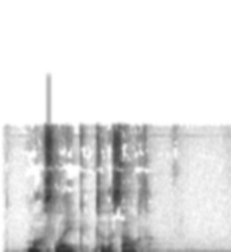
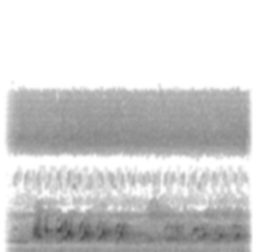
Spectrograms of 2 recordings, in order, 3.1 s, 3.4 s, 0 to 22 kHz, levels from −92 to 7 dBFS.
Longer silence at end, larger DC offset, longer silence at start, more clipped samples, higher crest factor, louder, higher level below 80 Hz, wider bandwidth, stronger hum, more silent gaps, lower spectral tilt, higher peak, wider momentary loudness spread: first, 1.15 s vs 0.05 s; neither; first, 0.35 s vs 0.1 s; neither; about the same, 18 dB vs 18 dB; first, -15 LUFS vs -26 LUFS; first, -44 dBFS vs -72 dBFS; second, 11.5 kHz vs 14.5 kHz; neither; neither; first, -4 dB/octave vs 0 dB/octave; first, 0 dBFS vs -12 dBFS; about the same, 13 LU vs 13 LU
